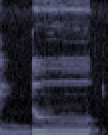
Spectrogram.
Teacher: दाल के ऊपर पेश, आगे वाव साकिन है, ये वाव मद्दा है, एक अलिफ की मिकदार खींचकर पढ़ेंगे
